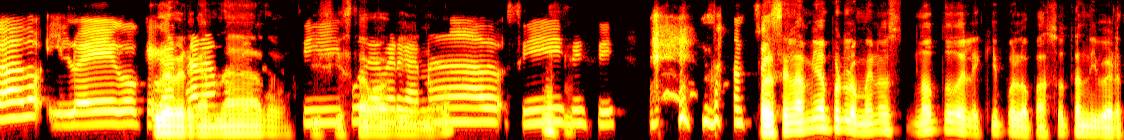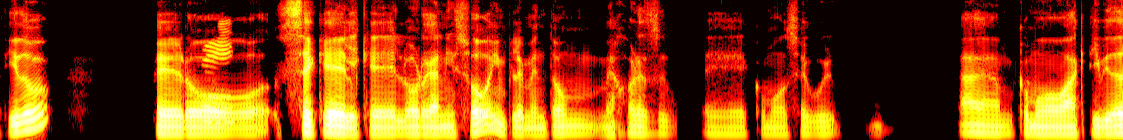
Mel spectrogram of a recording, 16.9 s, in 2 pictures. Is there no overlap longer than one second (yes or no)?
no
